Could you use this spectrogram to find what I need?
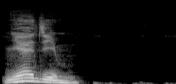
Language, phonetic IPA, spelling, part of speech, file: Russian, [nʲɪɐˈdʲim], неодим, noun, Ru-неодим.oga
- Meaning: neodymium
